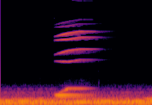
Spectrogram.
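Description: An electronic menu beeps as its page changes.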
